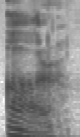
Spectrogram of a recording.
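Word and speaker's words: hour: Vowel sound आता है क्योंकि एच साइलेंट होता है। आर, आर यही इसका उच्चारण है, तो आ इज़ द वाउल साउंड।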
